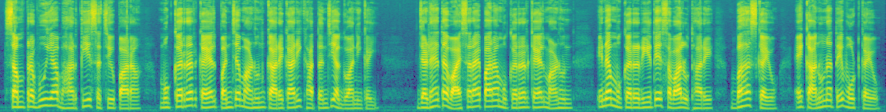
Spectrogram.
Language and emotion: Sindhi, neutral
